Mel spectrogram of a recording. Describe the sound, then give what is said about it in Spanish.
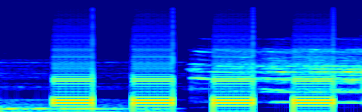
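A phone's disconnect tone after a call is cut off: four loud, evenly spaced electronic beeps in a steady on-off rhythm, with a faint hum and murmur of background sound filling the gaps between them. “La llamada fue cortada.”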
